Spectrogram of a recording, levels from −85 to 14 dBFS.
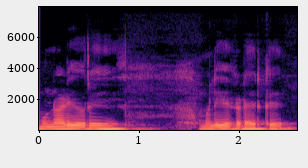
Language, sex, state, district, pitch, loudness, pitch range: Tamil, male, Tamil Nadu, Nilgiris, 110 Hz, -15 LUFS, 110-115 Hz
